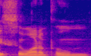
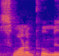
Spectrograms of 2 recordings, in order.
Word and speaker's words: Suvarnabhumi: I'm in the Suwanapoom, Bangkok airport. Suwanapoom is actually spelt, if you look at it phonetically, Suwanapumi, but you don't pronounce the E at the end.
